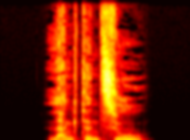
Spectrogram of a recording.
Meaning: inflection of zulangen: 1. first/third-person plural preterite 2. first/third-person plural subjunctive II
- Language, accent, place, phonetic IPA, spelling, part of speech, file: German, Germany, Berlin, [ˌlaŋtn̩ ˈt͡suː], langten zu, verb, De-langten zu.ogg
